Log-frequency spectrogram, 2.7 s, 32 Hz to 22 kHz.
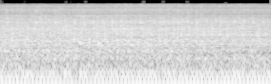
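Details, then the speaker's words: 1976 BMW 2002 (E10), re-jetted Weber carburetor, getting fairly warm: low even rumble with no misses or hunting, settling into a steady smooth idle before idle air mixture adjustment; smooth idle. "Sounds like it's pretty nice. Hey, who knows? might be okay."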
